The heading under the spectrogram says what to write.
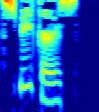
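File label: "speakers", British English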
